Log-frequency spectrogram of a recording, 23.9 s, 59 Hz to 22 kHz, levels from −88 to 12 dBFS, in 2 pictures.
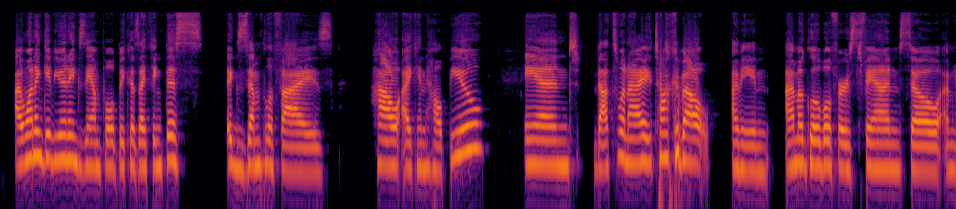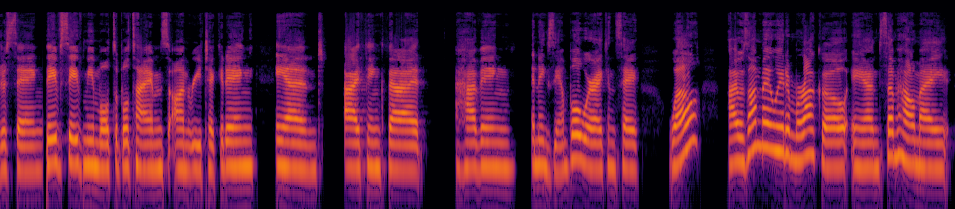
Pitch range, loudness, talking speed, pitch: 185-215 Hz, -19 LUFS, 160 wpm, 195 Hz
